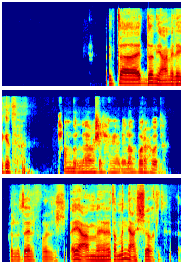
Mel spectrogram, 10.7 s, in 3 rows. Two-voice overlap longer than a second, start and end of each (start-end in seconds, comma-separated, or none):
none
